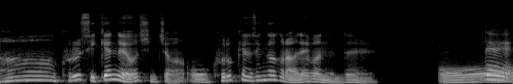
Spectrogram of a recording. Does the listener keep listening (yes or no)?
no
